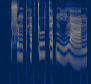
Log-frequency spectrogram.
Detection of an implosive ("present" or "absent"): absent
